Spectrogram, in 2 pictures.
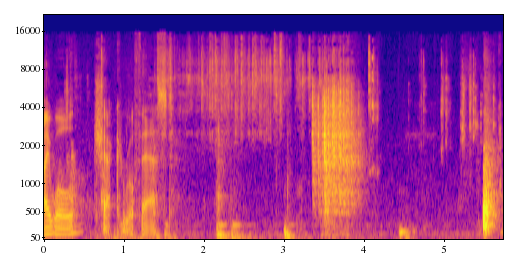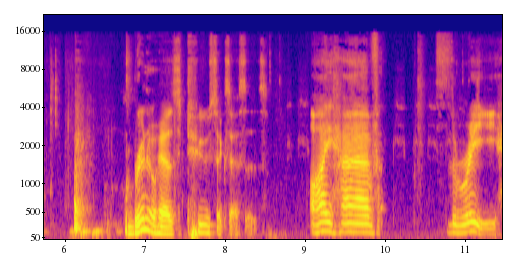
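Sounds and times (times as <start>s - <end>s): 
speech: 0.0s - 2.6s, 6.8s - 10.1s, 10.8s - 11.4s
dice rolling across a hard tabletop: 1.9s - 4.2s.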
